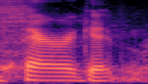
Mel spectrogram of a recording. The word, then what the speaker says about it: Farragut: Sam, am I pronouncing Farragut correctly? I'm not from DC. Okay. Yes, it's a Farragut Metro.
